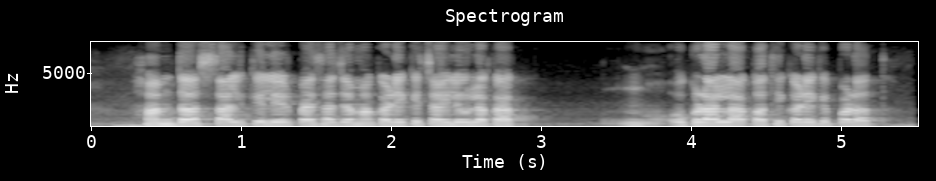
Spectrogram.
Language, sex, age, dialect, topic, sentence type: Magahi, male, 31-35, Western, banking, question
